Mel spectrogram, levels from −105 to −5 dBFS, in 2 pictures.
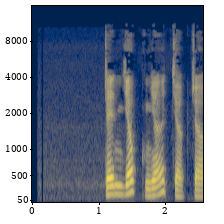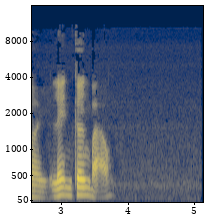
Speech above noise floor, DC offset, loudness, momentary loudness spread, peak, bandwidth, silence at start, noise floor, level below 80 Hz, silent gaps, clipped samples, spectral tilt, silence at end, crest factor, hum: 40 dB; under 0.1%; -22 LUFS; 10 LU; -4 dBFS; 10 kHz; 1.1 s; -62 dBFS; -68 dBFS; none; under 0.1%; -5.5 dB/octave; 1.45 s; 22 dB; none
